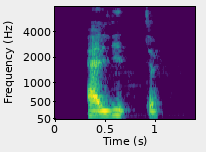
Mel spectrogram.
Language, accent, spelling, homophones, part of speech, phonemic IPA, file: French, Canada, alitent, alite / alites, verb, /a.lit/, LL-Q150 (fra)-alitent.wav
- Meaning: third-person plural present indicative/subjunctive of aliter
